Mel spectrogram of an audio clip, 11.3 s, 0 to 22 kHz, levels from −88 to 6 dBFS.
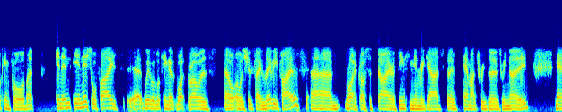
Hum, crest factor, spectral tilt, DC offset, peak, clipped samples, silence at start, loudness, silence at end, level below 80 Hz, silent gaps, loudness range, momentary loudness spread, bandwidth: none; 16 dB; -10 dB/octave; under 0.1%; -6 dBFS; under 0.1%; 0 s; -22 LUFS; 0 s; -50 dBFS; none; 1 LU; 4 LU; 4 kHz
